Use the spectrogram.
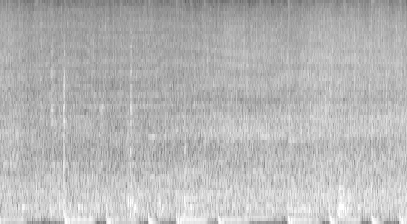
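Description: Soya chunks and potatoes frying in a pan over a high flame, with a steady loud sizzle, low rhythmic stirring thumps, and occasional faint voice.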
